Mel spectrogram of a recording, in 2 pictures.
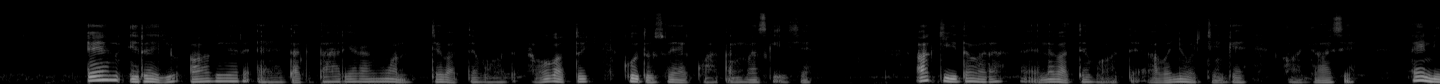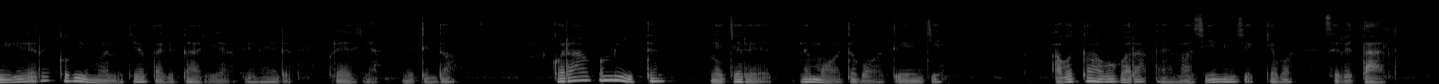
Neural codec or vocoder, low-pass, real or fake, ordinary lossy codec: codec, 24 kHz, 3.1 kbps, DualCodec; none; fake; none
